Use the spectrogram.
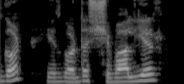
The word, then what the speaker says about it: Chevalier: He has got the Chevalier, very difficult name to pronounce here. So it is the French word, okay.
